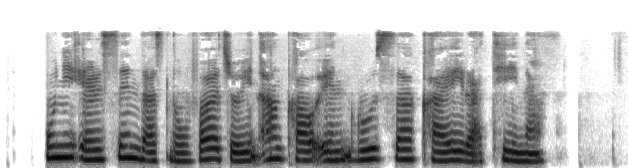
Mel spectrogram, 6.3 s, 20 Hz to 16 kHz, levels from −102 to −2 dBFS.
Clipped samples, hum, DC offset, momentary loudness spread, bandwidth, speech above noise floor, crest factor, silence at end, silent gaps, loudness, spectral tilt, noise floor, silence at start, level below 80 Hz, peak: under 0.1%; none; under 0.1%; 5 LU; 8.2 kHz; 50 dB; 12 dB; 0.85 s; none; -13 LUFS; -6.5 dB/octave; -61 dBFS; 0.45 s; -62 dBFS; 0 dBFS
